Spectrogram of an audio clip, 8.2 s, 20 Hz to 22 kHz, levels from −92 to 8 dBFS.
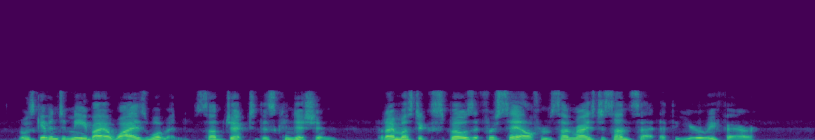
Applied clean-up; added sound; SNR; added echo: none; none; none; none.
